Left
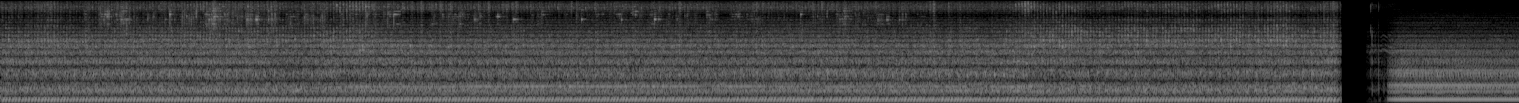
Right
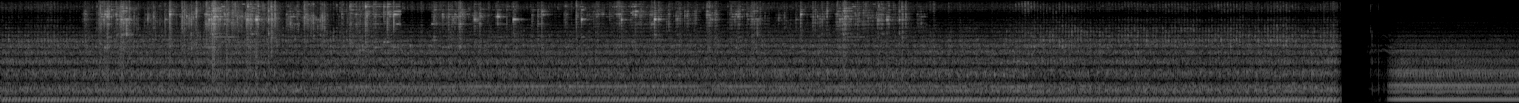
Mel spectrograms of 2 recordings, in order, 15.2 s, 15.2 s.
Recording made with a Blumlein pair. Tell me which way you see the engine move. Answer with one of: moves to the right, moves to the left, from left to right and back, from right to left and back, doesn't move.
doesn't move.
